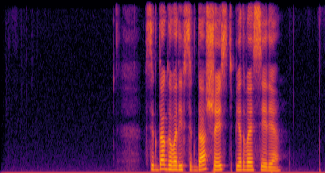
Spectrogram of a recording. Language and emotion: Russian, neutral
